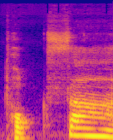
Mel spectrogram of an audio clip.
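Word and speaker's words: δόξα: 이게 헬라어로 는 아 독사 라는 그럼 발음이 좀 재미납니다 독사 도개면 표현을 같은데 그게 아니라 발음이 괜한 그런거예요 발음이 발음이 독사 인데 이 독사 라는 뜻이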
